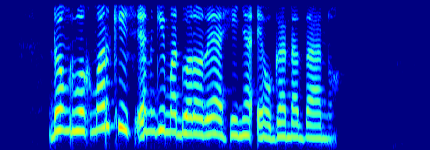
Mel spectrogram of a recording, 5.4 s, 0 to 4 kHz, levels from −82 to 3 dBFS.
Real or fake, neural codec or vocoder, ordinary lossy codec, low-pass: real; none; none; 3.6 kHz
